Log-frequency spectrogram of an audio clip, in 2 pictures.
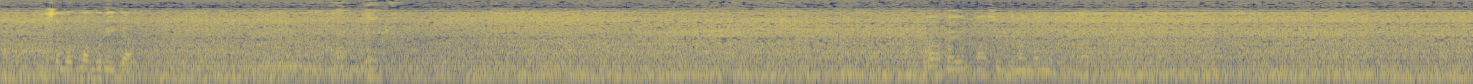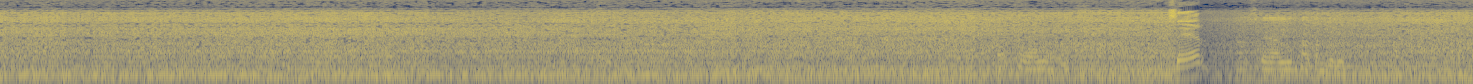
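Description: Strong wind buffets steadily outdoors.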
